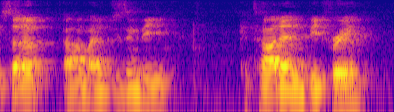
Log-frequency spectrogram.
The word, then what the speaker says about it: Katadyn: I was using the Katahdin Be Free. I think that's how you say it. One guy said Katadyn on the trail, and it totally threw me off because I have always heard Katahdin.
